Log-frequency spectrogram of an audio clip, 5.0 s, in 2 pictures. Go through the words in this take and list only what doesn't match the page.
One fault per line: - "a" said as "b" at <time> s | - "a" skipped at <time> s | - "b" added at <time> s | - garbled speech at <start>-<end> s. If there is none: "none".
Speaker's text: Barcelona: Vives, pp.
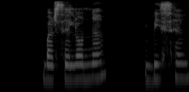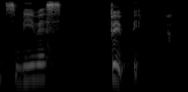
- "Vicens" added at 1.9 s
